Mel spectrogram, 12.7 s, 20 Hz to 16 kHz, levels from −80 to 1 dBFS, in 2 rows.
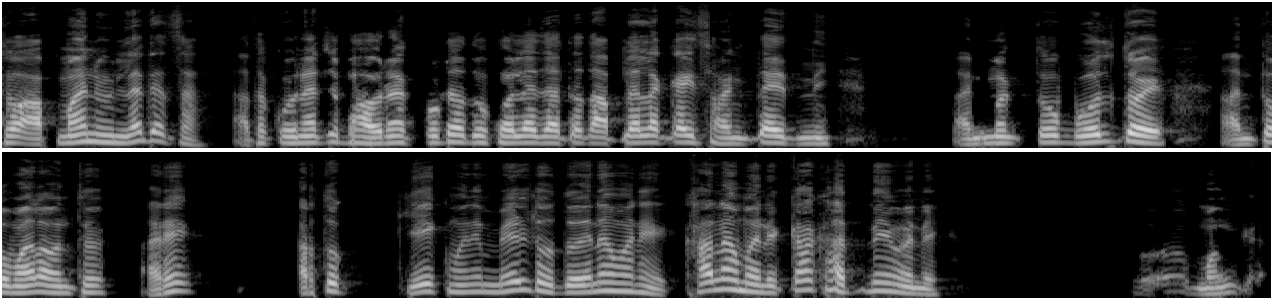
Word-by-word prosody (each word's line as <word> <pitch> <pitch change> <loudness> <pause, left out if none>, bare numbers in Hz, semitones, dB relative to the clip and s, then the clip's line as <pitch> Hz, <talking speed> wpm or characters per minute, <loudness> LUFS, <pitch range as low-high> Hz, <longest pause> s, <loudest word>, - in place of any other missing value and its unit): तो 165 - +2
अपमान 165 +7 +2
होईल 175 -3 0
ना 190 - +3
त्याचा, 185 - -4 0.2
आता 155 - -6
कोणाच्या 165 +2 0
भावना 160 0 +3
कुठं 170 +2 +2
दुखावल्या 165 0 +2
जातात, 160 0 0
आपल्याला 165 +3 +2
काही 175 -1 +3
सांगता 140 +1 0
येत 160 - +4
नाही 140 0 -4 0.7
आणि 130 +2 -3
मग 160 - +1
तो 175 - +2
बोलतोय 180 -2 +6 0.3
आणि 130 - -4
तो 175 - +3
मला 165 +2 +4
म्हणतोय, 170 +1 -1 0.2
"अरे, 190 +4 0 0.6
अरे, - - -2
तो 205 - +3 0.3
केक 185 +3 -2
म्हणे 180 +1 -4
मेल्ट 210 +5 -1
होतोय 175 -2 +2
ना," 210 - +1
म्हणे, 175 -10 -2
"खा," 205 - +2
म्हणे, 185 -6 +2
"का 230 +8 -1
खात 195 -6 +2
नाही," 205 -1 -1
म्हणे? 150 -7 0 1.1
अ, 195 - -16
मग 140 +6 -5
170 Hz, 195 wpm, -24 LUFS, 160-185 Hz, 1.1 s, बोलतोय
